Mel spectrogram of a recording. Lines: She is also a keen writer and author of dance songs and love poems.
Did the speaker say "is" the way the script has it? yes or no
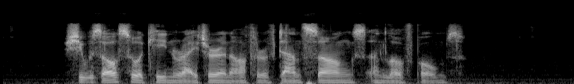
no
